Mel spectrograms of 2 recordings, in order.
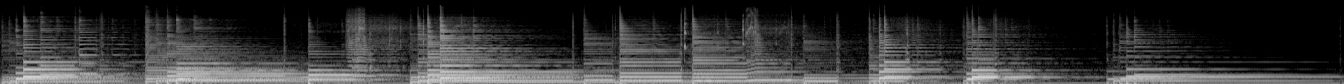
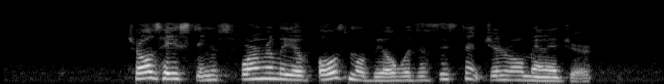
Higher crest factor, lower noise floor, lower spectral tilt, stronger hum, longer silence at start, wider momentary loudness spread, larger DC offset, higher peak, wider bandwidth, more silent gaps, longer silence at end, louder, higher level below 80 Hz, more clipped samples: about the same, 18 dB vs 16 dB; second, -39 dBFS vs -63 dBFS; about the same, -6.5 dB/octave vs -7 dB/octave; neither; second, 0 s vs 1.35 s; first, 15 LU vs 12 LU; neither; about the same, 0 dBFS vs -2 dBFS; first, 15.5 kHz vs 7.4 kHz; neither; second, 0 s vs 0.75 s; about the same, -19 LUFS vs -18 LUFS; first, -34 dBFS vs -62 dBFS; neither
